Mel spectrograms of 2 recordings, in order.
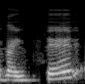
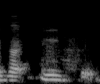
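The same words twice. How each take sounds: First: Vaitzer with the stress on the last syllable, vai-TZER; Vaitzer, stressed at the end, as the rejected reading; wrong stress. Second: Vaitzer with the stress on the first syllable, VAI-tzer; Vaitzer, stressed on Vai- and trailing off softly; correct stress. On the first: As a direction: say Vaitzer as oxytone, hitting -tzer. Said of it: "não é Vaitzer". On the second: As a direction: say Vaitzer as a paroxytone, leaning on Vai-. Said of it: "é Vaitzer". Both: Shown as a demonstration.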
